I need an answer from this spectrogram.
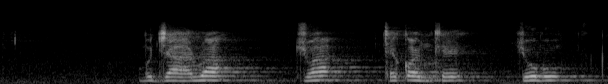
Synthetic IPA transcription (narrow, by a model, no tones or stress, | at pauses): bʊd͡ʒalwa | d͡ʒwatʰɛkʼɔn̩t͡ɬʼɛd͡ʒobʊ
